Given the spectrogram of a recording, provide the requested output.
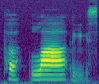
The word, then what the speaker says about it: Pilates: 필라테스. 필라테스. 필라테스. Pilates 이렇게 발음을 하실 수가 있어요.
